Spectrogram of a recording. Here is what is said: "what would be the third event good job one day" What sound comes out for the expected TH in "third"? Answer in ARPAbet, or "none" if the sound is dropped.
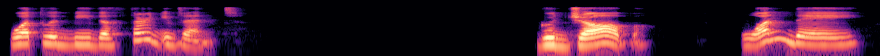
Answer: TH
